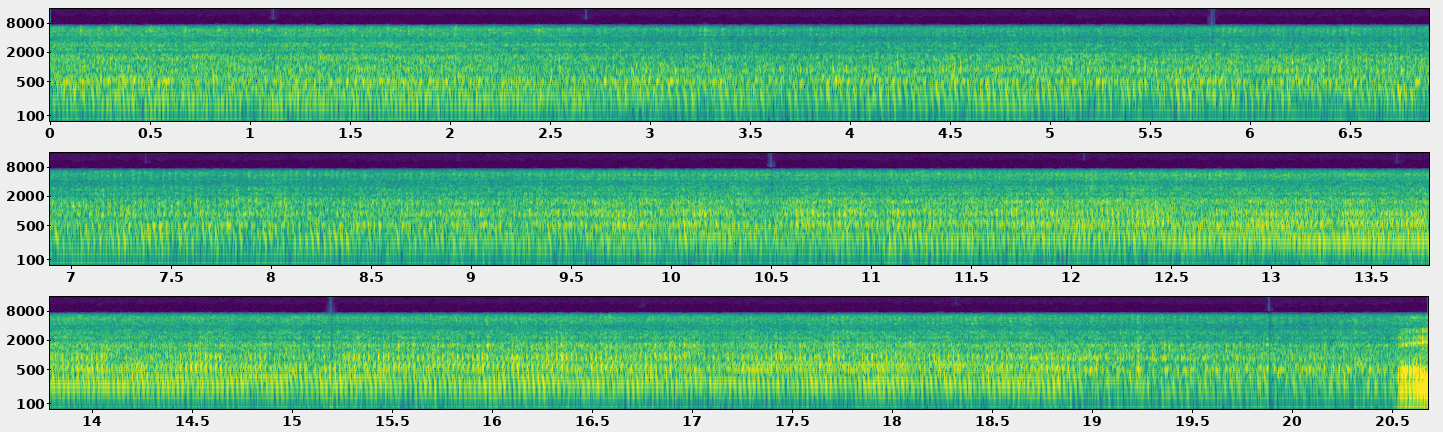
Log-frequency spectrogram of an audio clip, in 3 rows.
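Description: A Cessna 172 single-engine aircraft idles on the ground while taxiing, its engine holding a steady, even drone for the whole stretch, close and continuous with no voices over it.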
